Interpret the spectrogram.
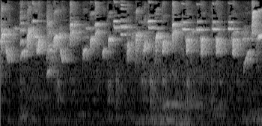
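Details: Tiaret European goldfinch giving the old-language wild goldfinch song: a fast, unbroken run of liquid twittering and tinkling high notes, with a faint low hum underneath.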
